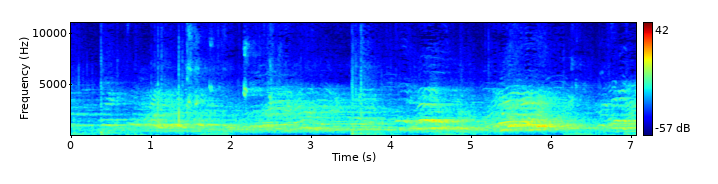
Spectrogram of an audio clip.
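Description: A crowd cheers loudly in a large echoing hall.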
